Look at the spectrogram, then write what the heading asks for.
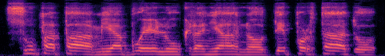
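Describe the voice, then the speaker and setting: An elderly man in his seventies, from Tunisia, reflects on his life as a guest. His voice sits a little high, and he speaks slowly, pausing to choose his words. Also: steady tone. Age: 70s. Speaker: interview guest, author and translator. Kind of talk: reflective personal account in an interview.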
